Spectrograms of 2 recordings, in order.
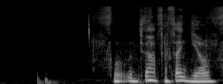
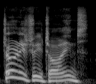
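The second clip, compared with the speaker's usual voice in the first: higher put-on Dublin Irish accent; 4 semitones higher than usual. Streamer protesting in a put-on voice, mock Dublin accent. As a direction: lay on a mock Dublin brogue. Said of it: "the thirty-three thing is maybe a Dublin thing".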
